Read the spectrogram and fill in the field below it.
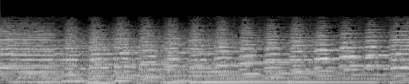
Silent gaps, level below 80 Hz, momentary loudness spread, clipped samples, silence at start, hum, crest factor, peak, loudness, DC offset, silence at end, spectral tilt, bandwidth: none; -32 dBFS; 2 LU; under 0.1%; 0 s; none; 14 dB; 0 dBFS; -14 LUFS; under 0.1%; 0 s; -4.5 dB/octave; 10 kHz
